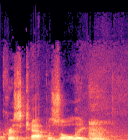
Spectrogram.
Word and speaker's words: Chris Capozzoli: It's Chris Capozzoli, is how you say his name.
